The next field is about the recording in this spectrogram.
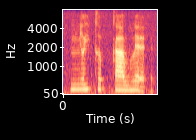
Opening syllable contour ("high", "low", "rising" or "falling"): rising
